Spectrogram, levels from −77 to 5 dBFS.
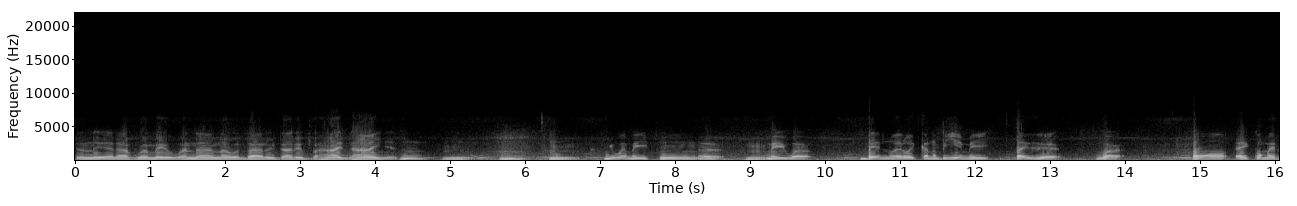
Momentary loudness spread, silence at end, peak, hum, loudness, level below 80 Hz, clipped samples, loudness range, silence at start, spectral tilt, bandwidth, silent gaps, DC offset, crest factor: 12 LU; 0 s; -6 dBFS; none; -23 LUFS; -44 dBFS; under 0.1%; 3 LU; 0 s; -9 dB/octave; 7.2 kHz; none; under 0.1%; 16 dB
